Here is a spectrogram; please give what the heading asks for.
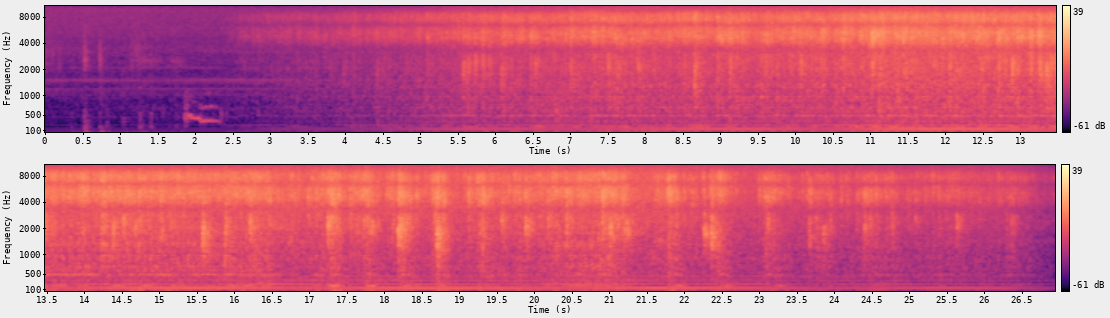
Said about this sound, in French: Elle se déshabille. Prend sa douche.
